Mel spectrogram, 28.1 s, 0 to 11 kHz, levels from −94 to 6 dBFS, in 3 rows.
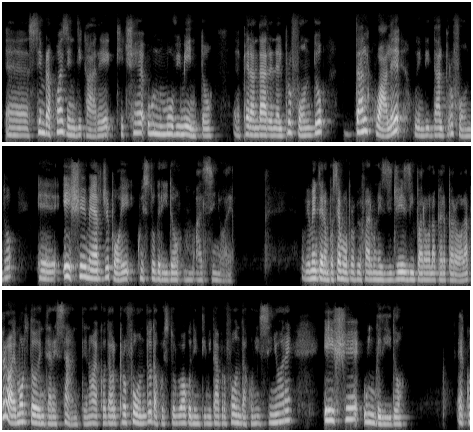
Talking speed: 120 wpm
